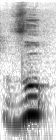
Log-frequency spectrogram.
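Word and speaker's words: vous: at the end um Vu Vu once again the link and the Z is silent at the end and plus Z makes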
